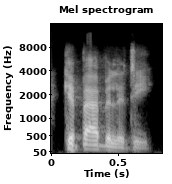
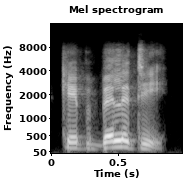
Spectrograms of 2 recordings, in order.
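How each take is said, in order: First: Kuh-PAB-ility, stress wrongly on PAB; common mispronunciation. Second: Kay-puh-BIL-i-ty, firm stress on BIL; correct pronunciation. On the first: Teacher showing learners' mistake, "capability" mispronounced with stressed PAB. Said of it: "heard a lot of people pronounce this as". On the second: Teacher confirming the answer, "capability" stressed correctly on BIL. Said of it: "is the way to pronounce it". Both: Shown as a demonstration.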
